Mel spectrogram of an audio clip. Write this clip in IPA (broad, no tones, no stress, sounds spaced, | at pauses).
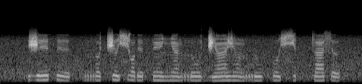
ʒ e θ ɪ | r ɔ t͡ʃ ə ɕ ɔ ɾ ɪ θ ẽ ɲ ã r o d͡ʒ ã ʒ ɔ̃ r u k o ɕ ə tː a ɬ ə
